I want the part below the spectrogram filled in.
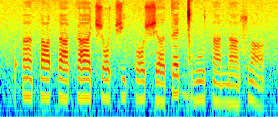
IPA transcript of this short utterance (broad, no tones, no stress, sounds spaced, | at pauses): ʔ ɐ̃ θ ɑ θ a k a t͡ʃ ɔ t͡ʃ i k ɔ ʃ ɐ t ɛ ɡ͡ǀ u t ã n ã sʷ ɑ̃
